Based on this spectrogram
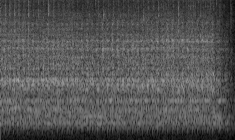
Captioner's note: machine whirring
